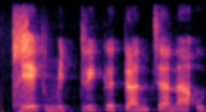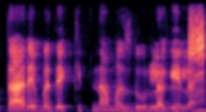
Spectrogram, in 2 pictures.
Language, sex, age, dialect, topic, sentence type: Bhojpuri, female, 25-30, Western, agriculture, question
